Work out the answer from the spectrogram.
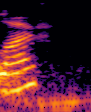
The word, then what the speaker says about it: LIV: liv roman 54 yes also live as liv isn't live uh an exhibition tournament with 54 holes yes so they do pronounce it live i'll just call it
